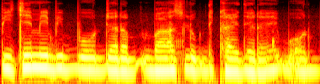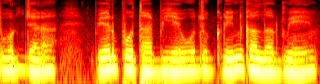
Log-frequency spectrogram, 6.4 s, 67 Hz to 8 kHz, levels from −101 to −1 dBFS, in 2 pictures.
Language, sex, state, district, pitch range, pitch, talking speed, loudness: Hindi, male, Arunachal Pradesh, Longding, 140-150 Hz, 145 Hz, 225 wpm, -14 LUFS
